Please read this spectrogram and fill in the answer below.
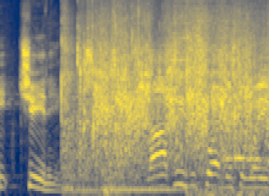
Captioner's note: audience applauding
